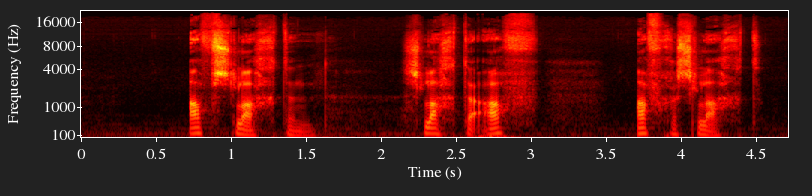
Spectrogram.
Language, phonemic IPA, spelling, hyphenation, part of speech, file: Dutch, /ˈɑfslɑxtə(n)/, afslachten, af‧slach‧ten, verb, Nl-afslachten.ogg
- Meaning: 1. to butcher, to slaughter 2. to massacre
